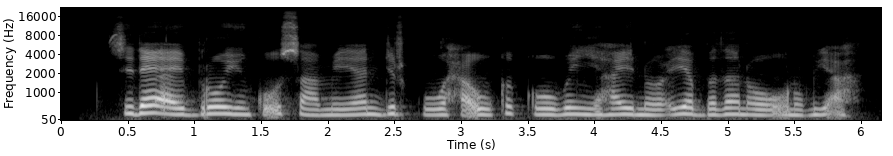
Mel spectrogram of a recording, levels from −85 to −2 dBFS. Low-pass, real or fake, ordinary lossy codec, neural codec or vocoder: 19.8 kHz; real; none; none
